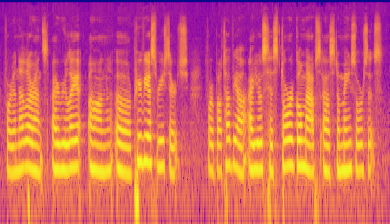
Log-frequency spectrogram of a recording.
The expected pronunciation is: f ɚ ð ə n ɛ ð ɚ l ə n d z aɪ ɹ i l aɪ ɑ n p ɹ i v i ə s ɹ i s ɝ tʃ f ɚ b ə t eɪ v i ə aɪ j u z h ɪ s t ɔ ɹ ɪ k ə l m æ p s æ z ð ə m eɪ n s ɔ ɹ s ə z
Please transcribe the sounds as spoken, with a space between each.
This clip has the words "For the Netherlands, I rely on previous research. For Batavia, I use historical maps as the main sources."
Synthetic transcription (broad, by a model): f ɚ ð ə n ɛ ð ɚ ə n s aɪ ɹ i l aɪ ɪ n p ɹ i v i ə s ɹ i s ɝ tʃ f ɚ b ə t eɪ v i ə aɪ j u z h ɪ s t ɔ ɹ ɪ k ə l m æ p s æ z ð ə m eɪ n s ɔ ɹ s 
